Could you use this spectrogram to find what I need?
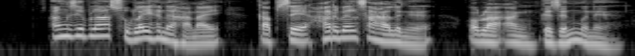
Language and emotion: Bodo, happy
